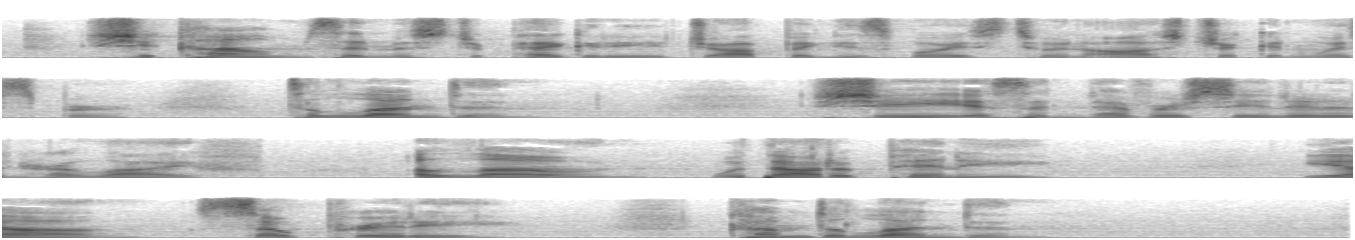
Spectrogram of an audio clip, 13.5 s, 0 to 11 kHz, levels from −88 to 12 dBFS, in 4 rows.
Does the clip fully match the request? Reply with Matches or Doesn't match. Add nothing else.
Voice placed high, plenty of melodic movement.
Matches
